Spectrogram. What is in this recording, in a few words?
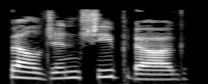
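"belgian sheepdog", British English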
